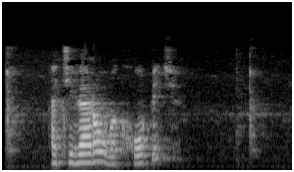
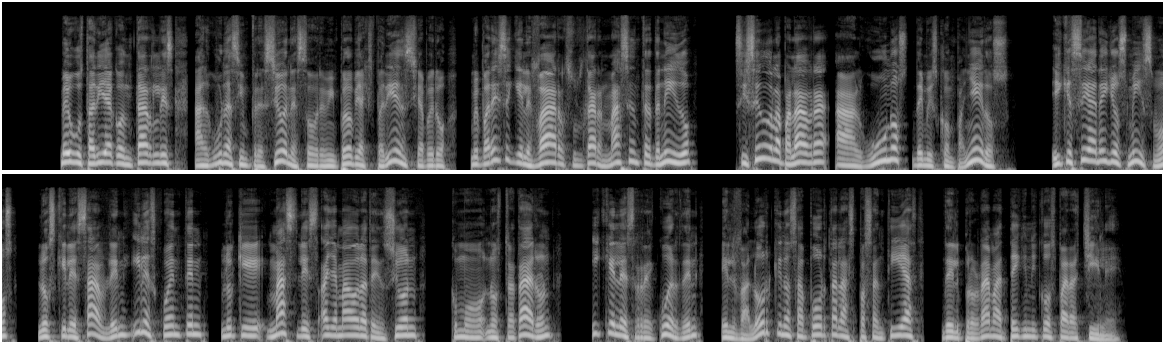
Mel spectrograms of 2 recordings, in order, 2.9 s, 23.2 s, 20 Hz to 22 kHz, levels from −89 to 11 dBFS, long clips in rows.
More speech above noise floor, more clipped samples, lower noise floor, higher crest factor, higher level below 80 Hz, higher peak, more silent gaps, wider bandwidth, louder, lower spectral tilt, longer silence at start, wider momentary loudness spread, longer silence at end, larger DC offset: second, 43 dB vs over 72 dB; neither; second, -61 dBFS vs under -90 dBFS; about the same, 22 dB vs 18 dB; second, -72 dBFS vs -34 dBFS; about the same, 0 dBFS vs 0 dBFS; second, none vs 4.64-4.68 s, 6.98-7.02 s, 10.18-10.22 s; second, 7.8 kHz vs 16 kHz; about the same, -18 LUFS vs -19 LUFS; second, -3.5 dB/octave vs -5.5 dB/octave; second, 0.05 s vs 0.6 s; first, 20 LU vs 6 LU; about the same, 0.4 s vs 0.4 s; neither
